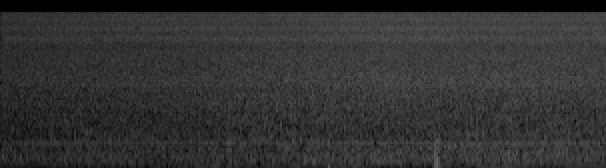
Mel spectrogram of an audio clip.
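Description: Steady hiss that grows gradually louder, with a faint steady hum and two faint clicks.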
